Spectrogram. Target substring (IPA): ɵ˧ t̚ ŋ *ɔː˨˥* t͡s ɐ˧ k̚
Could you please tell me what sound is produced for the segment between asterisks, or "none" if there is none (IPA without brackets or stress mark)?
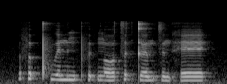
ɔː˨˥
